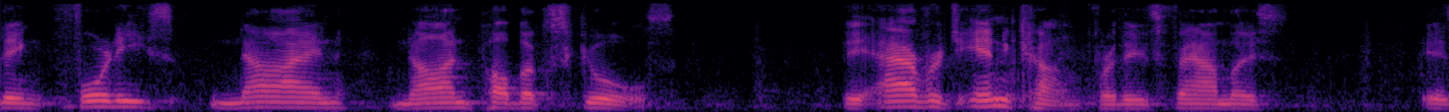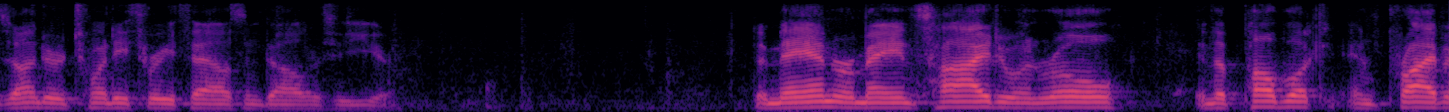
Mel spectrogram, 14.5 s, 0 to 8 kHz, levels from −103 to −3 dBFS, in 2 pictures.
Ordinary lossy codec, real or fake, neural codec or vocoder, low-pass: Opus, 32 kbps; real; none; 7.2 kHz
